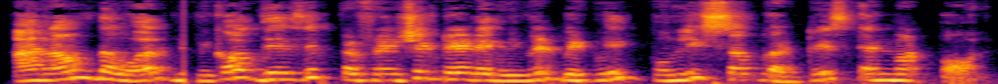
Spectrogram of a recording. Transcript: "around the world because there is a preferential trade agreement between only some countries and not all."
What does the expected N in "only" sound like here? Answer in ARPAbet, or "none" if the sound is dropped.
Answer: none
